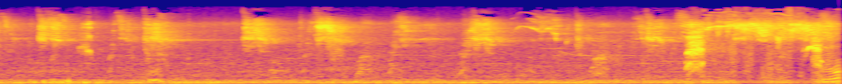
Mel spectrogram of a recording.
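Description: Short, high animal chirps repeating roughly once a second, then a louder, shrill macaque screech starting about seven seconds in.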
